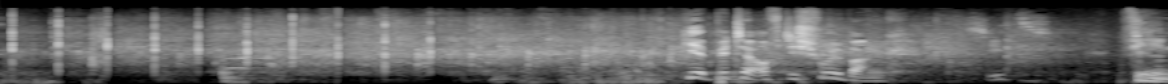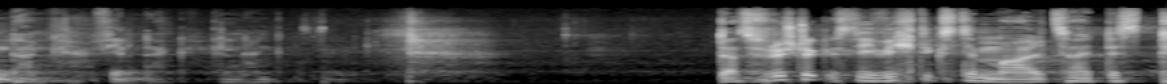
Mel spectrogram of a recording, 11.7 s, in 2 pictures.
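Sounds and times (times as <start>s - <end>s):
audience applause: 0.0s - 5.6s
speech: 3.4s - 7.2s, 9.4s - 11.6s.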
